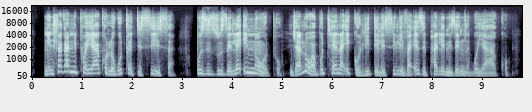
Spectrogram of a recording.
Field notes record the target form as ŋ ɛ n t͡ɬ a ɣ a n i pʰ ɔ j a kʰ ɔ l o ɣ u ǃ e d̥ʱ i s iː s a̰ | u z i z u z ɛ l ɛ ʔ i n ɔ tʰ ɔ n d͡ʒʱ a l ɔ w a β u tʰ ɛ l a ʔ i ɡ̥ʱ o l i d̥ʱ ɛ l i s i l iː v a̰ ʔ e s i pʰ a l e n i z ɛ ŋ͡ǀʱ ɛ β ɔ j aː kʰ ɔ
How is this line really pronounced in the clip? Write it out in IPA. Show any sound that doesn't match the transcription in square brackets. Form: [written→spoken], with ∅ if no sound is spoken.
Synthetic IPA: ŋ ɛ n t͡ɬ a ɣ a n i pʰ ɔ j a kʰ ɔ l o ɣ u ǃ e d̥ʱ i s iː s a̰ | u z i z u z ɛ l ɛ ʔ i n ɔ tʰ ɔ n d͡ʒʱ a l ɔ w a β u tʰ ɛ l a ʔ i ɡ̥ʱ o l i d̥ʱ ɛ l [i→e] s i l [iː→i] v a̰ ʔ e [s→z] i pʰ a l e n i z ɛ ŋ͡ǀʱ ɛ β ɔ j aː kʰ ɔ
